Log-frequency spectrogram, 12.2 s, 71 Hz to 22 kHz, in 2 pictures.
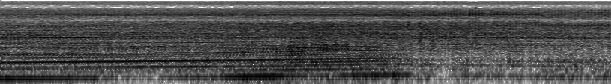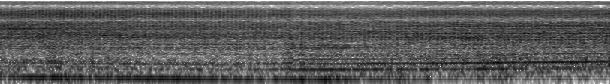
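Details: Honda CBR600RR PC37 four-cylinder bike revs, then settles to idle with a steady tick-like patter over the engine note; a strange mechanical noise of unclear source.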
